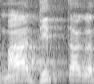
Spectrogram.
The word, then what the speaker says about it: 맛있다: 그런데 한 단계에서 바로 연음을 시켜버리는 대표음 디귿으로 넘어가면 뭐가 돼요? 마디따가 되죠. 마디따. 그런데 맛있다도 허용한다.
